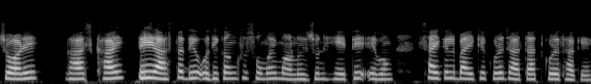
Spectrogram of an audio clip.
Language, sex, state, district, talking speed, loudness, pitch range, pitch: Bengali, female, Jharkhand, Jamtara, 185 wpm, -20 LUFS, 250-280 Hz, 265 Hz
